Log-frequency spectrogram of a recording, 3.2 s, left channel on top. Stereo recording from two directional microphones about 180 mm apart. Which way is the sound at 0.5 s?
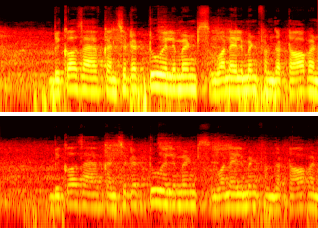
65° left (ahead or behind).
